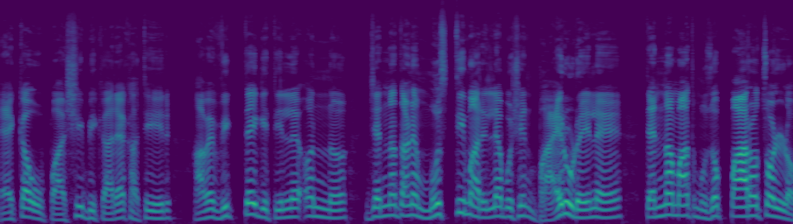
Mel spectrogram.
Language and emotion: Goan Konkani, angry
